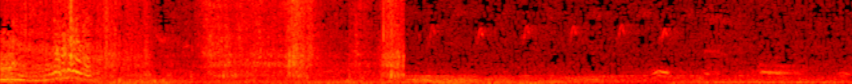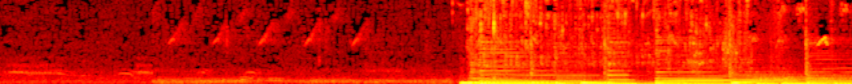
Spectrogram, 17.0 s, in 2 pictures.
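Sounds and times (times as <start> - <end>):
faint bird calls: 4.2 - 12.8.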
